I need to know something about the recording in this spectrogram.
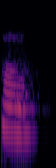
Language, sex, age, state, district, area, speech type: Odia, male, 18-30, Odisha, Boudh, rural, conversation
